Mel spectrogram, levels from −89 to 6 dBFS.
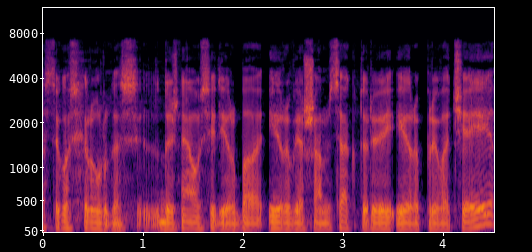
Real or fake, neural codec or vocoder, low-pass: fake; codec, 16 kHz, 8 kbps, FreqCodec, larger model; 7.2 kHz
